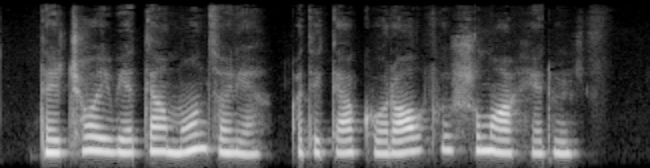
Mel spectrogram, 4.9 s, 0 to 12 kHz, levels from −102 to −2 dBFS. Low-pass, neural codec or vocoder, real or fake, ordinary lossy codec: 10.8 kHz; codec, 24 kHz, 0.9 kbps, WavTokenizer, medium speech release version 2; fake; AAC, 48 kbps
